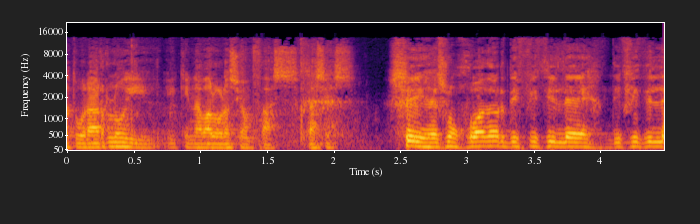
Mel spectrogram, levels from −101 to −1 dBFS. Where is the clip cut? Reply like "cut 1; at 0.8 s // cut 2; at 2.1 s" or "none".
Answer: none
